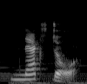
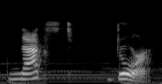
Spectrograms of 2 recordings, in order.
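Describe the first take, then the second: First: The t sound disappears between the words. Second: The t sound is clearly pronounced.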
